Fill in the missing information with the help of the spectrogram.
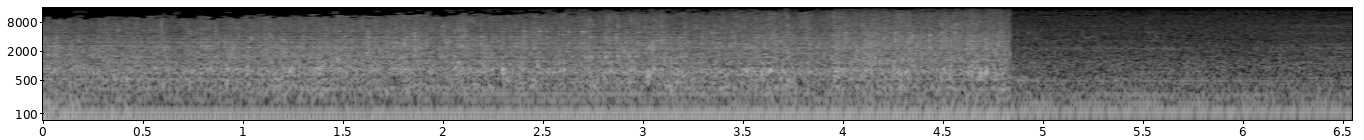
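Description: Water rushing steadily over the low hum of a narrowboat's engine running. About five seconds in the sound drops abruptly, leaving a quieter engine hum.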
